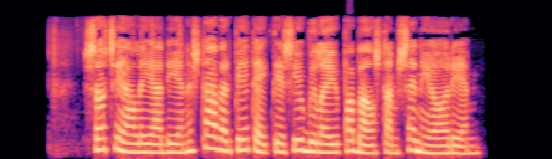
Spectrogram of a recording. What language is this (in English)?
Latvian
